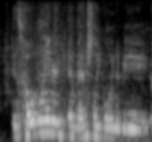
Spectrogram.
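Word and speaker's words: Höglander: Oglander? Hoglander. Yeah.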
